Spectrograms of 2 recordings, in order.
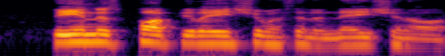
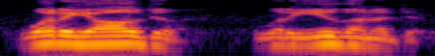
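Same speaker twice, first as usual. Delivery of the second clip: usual speaking voice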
